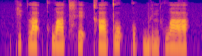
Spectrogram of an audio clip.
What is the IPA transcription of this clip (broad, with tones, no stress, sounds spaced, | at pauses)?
k i˦ t̚ l a˦ ʔ kʰ w a˦ t͡sʰ e˦ ʔ kʰ a˨˩ t̪ o˦ ʔ k o˨ k̚ b i˨˩ n k w a˥˧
